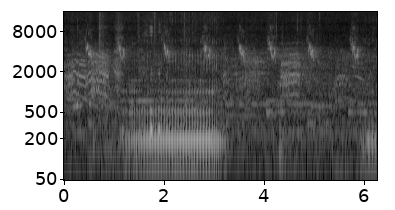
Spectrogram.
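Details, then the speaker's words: A lion snores loudly while sleeping at a safari park. "Как это никого нет. Один храпящий малыш чего стоит."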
